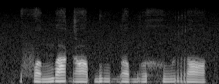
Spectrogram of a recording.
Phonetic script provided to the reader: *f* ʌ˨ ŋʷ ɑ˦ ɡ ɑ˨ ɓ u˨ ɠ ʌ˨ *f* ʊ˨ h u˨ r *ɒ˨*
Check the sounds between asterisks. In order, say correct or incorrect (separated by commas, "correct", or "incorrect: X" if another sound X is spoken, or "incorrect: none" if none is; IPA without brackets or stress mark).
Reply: correct, incorrect: b, correct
